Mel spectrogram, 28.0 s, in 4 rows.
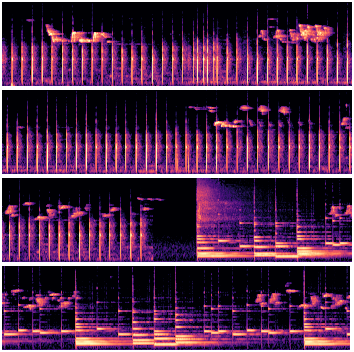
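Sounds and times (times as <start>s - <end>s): hammer tapping wooden post: 0.0s - 17.0s
faint bird chirps: 0.9s - 3.0s, 13.7s - 17.4s, 20.5s - 22.6s, 25.8s - 27.9s.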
